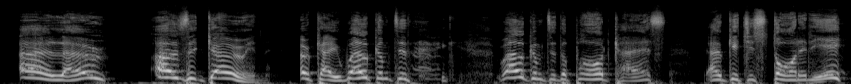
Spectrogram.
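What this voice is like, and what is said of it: Feeble old British man accent. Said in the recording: “the British accent, I'm not good at either. But I found that if you sound like a fucking old ass feeble British man”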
